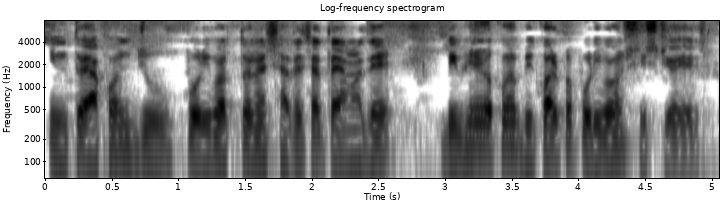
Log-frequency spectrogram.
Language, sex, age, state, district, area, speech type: Bengali, male, 30-45, West Bengal, Paschim Bardhaman, urban, spontaneous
